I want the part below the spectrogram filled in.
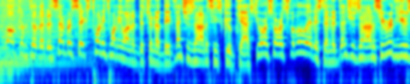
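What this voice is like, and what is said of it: Talking very fast. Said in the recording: “why I'm talking so fast, and I'm talking so fast”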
